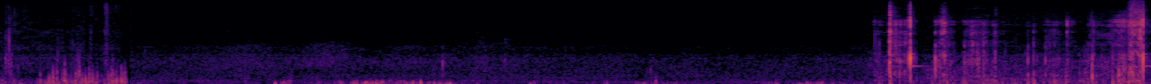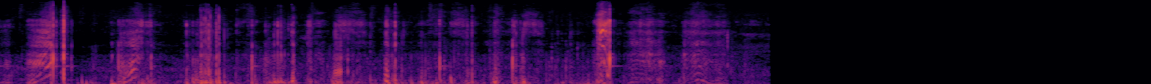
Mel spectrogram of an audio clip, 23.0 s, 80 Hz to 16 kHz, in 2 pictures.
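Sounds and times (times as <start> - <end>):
crunching and scraping: 8.8 - 19.1.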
